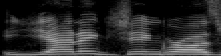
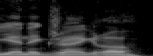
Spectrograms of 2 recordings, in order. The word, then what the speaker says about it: Yannick Gingras: Like if you said it like really from French, it'd be Yannick Gingras. That'd be no S. But Yannick Gingras, you know what I mean?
